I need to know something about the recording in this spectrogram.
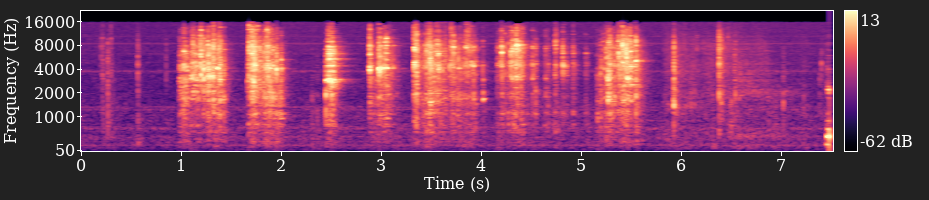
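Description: Plastic bricks clatter and click together close by.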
